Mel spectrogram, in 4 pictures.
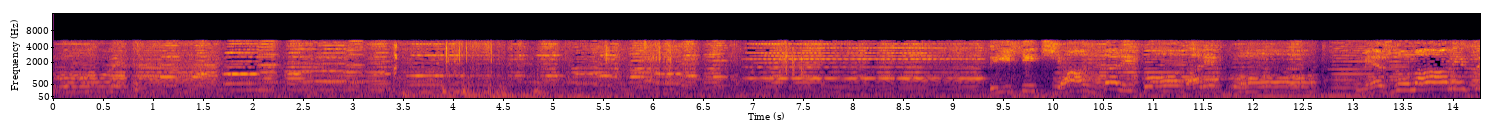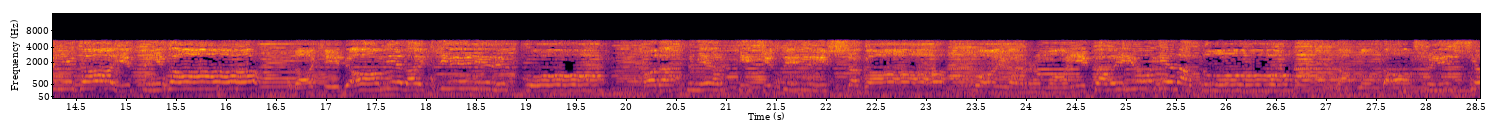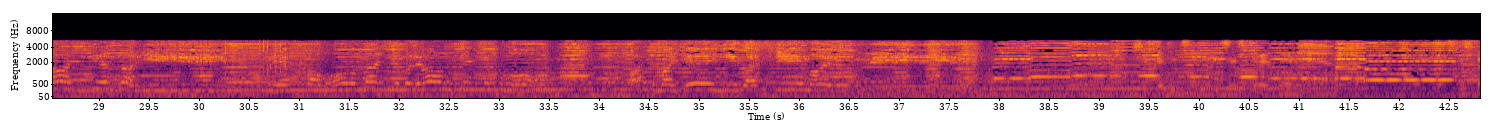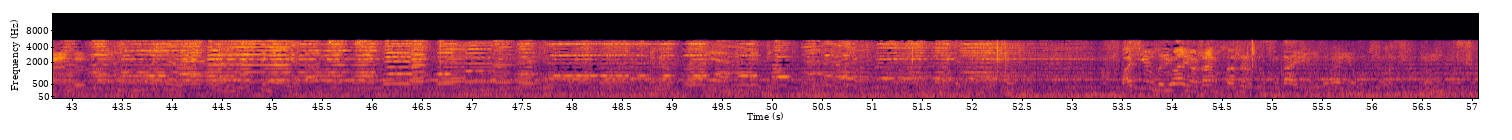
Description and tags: A Russian accordionist turns up, breaks into song, and leaves without really collecting any money on a night train outside Moscow.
